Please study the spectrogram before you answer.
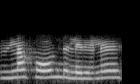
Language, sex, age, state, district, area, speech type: Tamil, female, 18-30, Tamil Nadu, Cuddalore, rural, conversation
